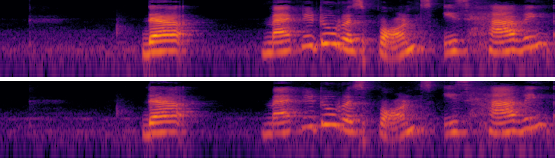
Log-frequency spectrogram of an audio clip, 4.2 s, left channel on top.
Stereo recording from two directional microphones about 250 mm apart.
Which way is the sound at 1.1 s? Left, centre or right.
Left.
